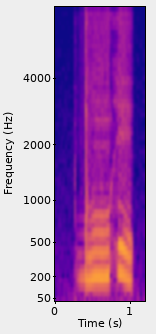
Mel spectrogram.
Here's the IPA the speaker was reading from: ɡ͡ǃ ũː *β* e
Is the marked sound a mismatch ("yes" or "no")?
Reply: yes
